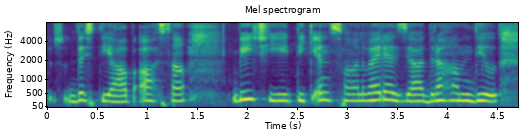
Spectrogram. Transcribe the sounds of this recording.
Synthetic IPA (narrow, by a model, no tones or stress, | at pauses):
d̪əst̪ijaːbaːsãː | beːt͡ʃʰjeːt̪ikɪ̰nsaːnʋaːjɾaːzjaːd̪ɾɐɦəmd̪ɪl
